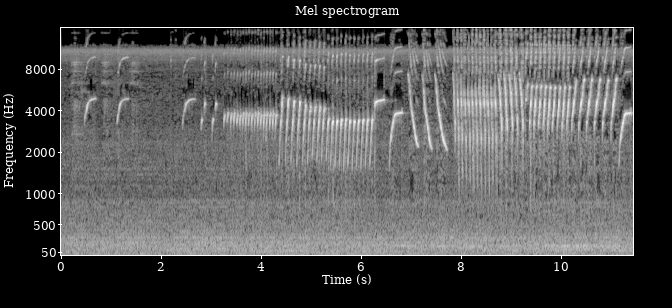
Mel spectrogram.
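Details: Canary in long, continuous 'gacor' singing, used to excite male canaries into song: sparse upslurred chirps build into a fast buzzy trill, then rapid descending sweeps and a dense rattling roll.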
